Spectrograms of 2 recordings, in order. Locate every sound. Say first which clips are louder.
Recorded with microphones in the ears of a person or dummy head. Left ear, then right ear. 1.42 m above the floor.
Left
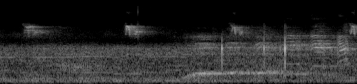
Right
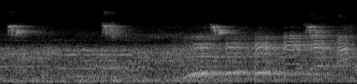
1.7 s laughter: right 2 dB; 50° right (ahead or behind), 1.7 m; by 3.5 s 15° left (ahead or behind), 0.8 m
